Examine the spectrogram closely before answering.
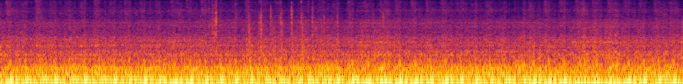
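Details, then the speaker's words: Ford SVT Terminator Cobra with a fueling problem, running after a fuel pump fix attempt: an uneven, lumpy low rumble that wanders and stumbles; fuel pressure still only about half a PSI, so the problem is not fixed. "Nope, still having like dog shit. Still low? Yeah, it's still getting half a PSI."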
